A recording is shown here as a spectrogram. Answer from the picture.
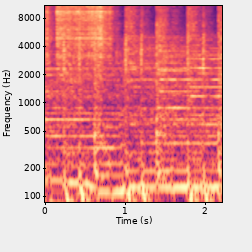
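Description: MIG welder crackling as a bead is run on steel tubing, stopping about a second in.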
